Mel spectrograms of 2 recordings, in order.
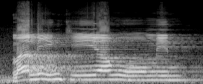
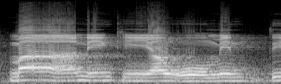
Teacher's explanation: perbedaannya di Maliki Maliki menurut Imam Hamzah dibaca pendek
